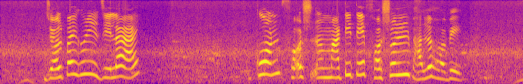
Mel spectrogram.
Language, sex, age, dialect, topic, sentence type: Bengali, female, 18-24, Rajbangshi, agriculture, question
